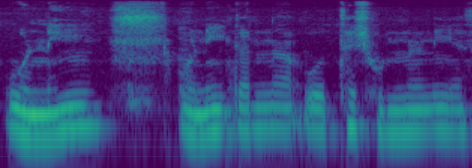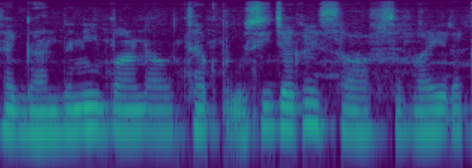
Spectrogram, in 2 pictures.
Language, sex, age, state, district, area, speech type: Dogri, male, 18-30, Jammu and Kashmir, Udhampur, rural, spontaneous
